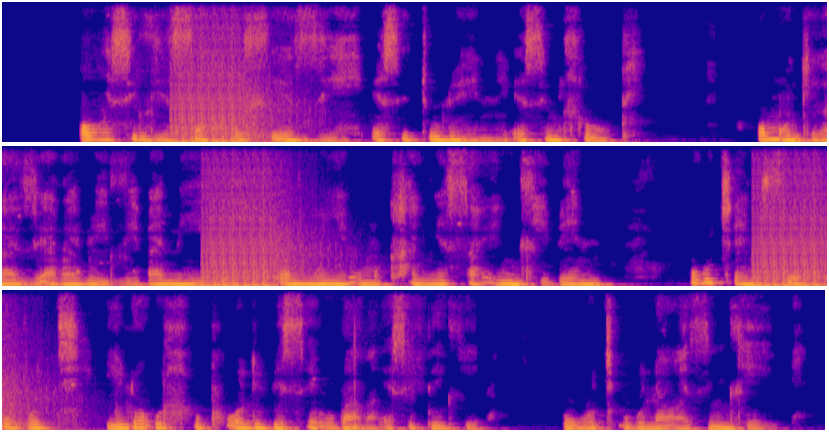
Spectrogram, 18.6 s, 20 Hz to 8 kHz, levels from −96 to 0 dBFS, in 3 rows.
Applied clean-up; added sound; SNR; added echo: none; Gunshot, gunfire; 7 dB; reverberation time 0.3 s.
